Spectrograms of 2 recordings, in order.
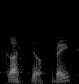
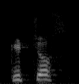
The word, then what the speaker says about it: Kirchhoff: By the way, some of you may have heard the name as Karchoff, it is not Karchhoff, it is Kirchhoff. The guy was German and German all the letters have pronounced as they are.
